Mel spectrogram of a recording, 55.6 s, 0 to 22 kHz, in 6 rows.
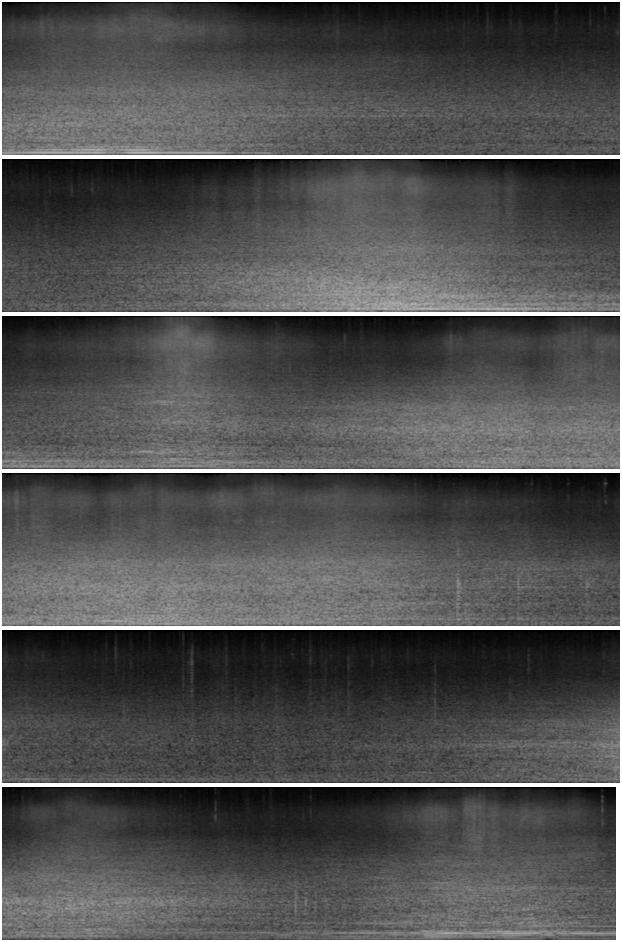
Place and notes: Chengguang Rd., Chenggong Township - Traffic, rain, Thunder
Traffic Sound, The sound of rain, Thunder
Zoom H2n MS+XY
